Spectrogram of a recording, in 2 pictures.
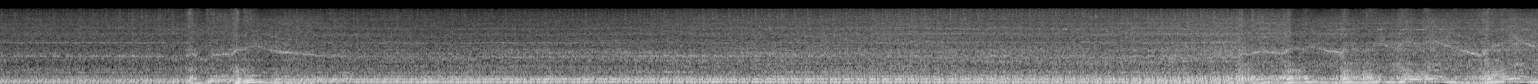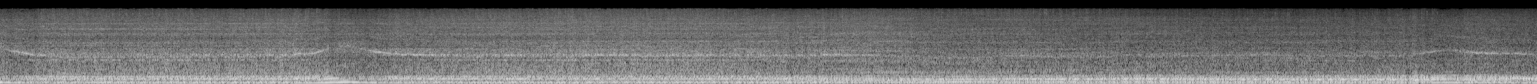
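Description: Honda CBR600F (PC35) inline-four through an Akrapovic aftermarket exhaust, idling steadily and evenly, a sign of a healthy idle. It is blipped with short throttle revs: once about two seconds in, several in quick succession around the middle, once more a little later and once at the very end.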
